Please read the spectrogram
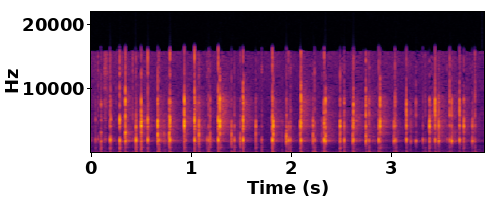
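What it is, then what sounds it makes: Wooden box tapped with fingernails. Long nails tap rapidly on the lid and sides of a small, light, hollow plywood box shaped like a treasure chest, closed with a brass clasp and held in the hand. About thirty quick, dry clicks sound with almost no ring, each carrying a hollow woody knock and a bright tick around 1.8 kHz.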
